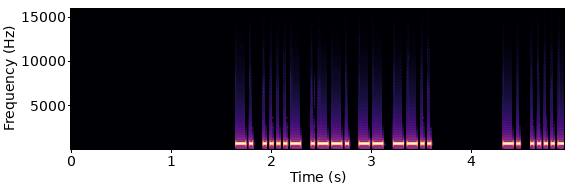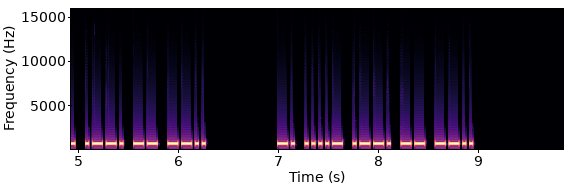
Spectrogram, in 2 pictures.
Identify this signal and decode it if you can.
Morse code, heard as a keyed tone, about 36 wpm, 700 Hz. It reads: N4PMZ N4PMZ N4PMZ
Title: USA Call Signs - 5 Characters - Repeated 3x - 35wpm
